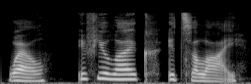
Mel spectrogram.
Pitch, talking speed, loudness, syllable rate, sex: 195 Hz, 165 wpm, -18 LUFS, 3.4 syllables/s, female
